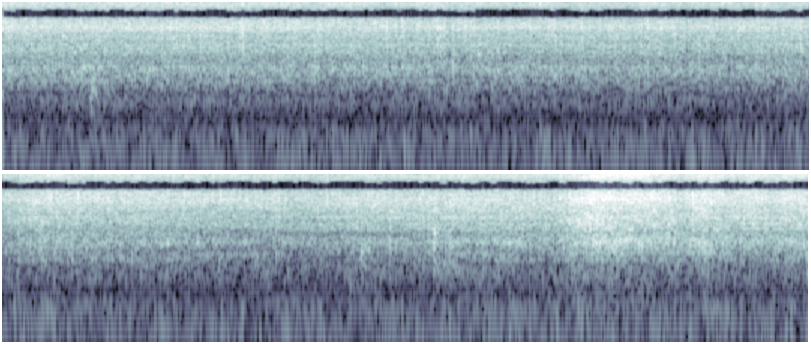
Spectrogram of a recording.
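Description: Ground curry-leaf paste sizzling in hot sesame oil in a nonstick pan while it is stirred with a wooden spatula. Near the end the sizzling gets louder as water poured in from the mixer jar hits the hot paste.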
